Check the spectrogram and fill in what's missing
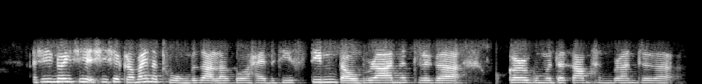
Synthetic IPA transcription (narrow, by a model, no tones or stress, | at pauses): ɐsinojseɐsisekɾɐmajnɐtʰoŋbɐzalakʰoɦajbɐdistimtawbɾanːɐtɾɐɡɐku̥kɐɾɡumɐdɐkamhʰɐnbɾantɾɐɡɐ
